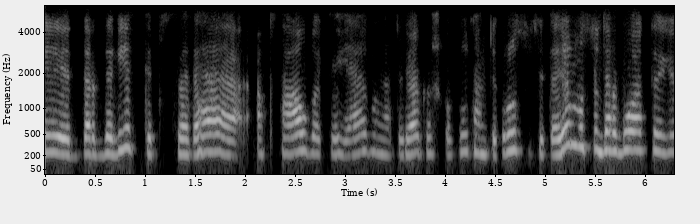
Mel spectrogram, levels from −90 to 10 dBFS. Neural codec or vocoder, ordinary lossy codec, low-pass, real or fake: codec, 16 kHz, 4 kbps, FreqCodec, smaller model; Opus, 16 kbps; 5.4 kHz; fake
